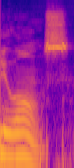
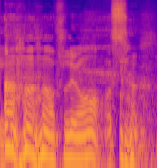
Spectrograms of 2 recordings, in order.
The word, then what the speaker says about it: Fluence: The Fluence. – Oh, sorry. Yes, correct pronunciation. Very good. – Oui. – Fluence.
